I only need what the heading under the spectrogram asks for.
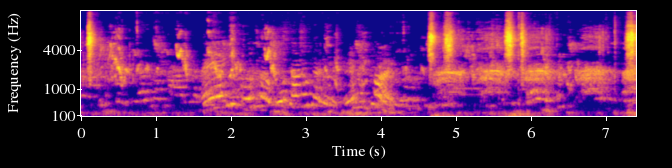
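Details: Young budgerigars, babies, give a jumble of thin, squeaky chirps and raspy peeps, overlapping one another, apparently in the morning after bathing; budgerigar.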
